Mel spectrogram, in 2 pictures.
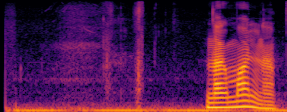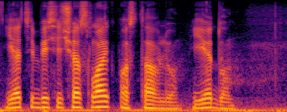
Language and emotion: Russian, neutral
